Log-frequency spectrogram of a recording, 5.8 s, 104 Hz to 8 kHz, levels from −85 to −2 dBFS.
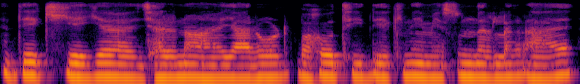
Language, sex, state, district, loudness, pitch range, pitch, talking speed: Maithili, male, Bihar, Samastipur, -30 LUFS, 145-155 Hz, 150 Hz, 145 wpm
